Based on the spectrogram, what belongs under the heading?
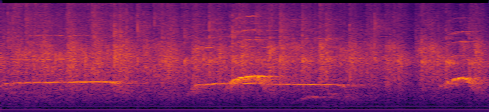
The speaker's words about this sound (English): Let's clap unashamedly.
